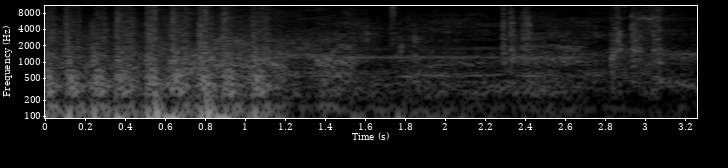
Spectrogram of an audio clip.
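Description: Rapid bursts of heavy gunfire from big guns in the survival game 7 Days to Die, a dense rattling volley in the first second that then thins into a few scattered, quieter shots.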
